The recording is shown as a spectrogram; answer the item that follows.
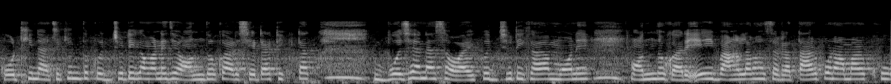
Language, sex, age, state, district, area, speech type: Bengali, female, 60+, West Bengal, Jhargram, rural, spontaneous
